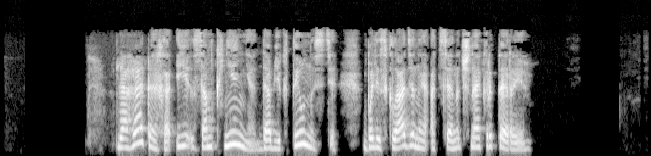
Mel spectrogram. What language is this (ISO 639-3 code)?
bel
